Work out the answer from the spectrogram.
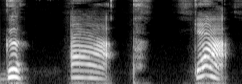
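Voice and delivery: d, ot, dot, parts pulled apart then joined; D, ot, dot: each part separate, then the whole word; segmented then blended. Shown as a demonstration. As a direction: sound it out and blend it. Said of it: "Keep saying 'em out loud".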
